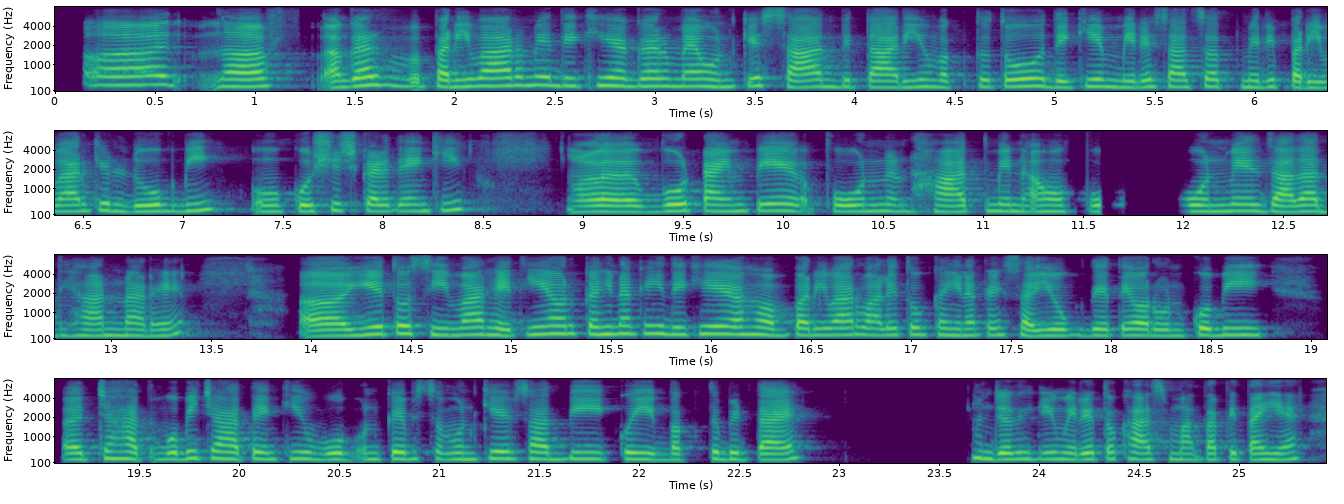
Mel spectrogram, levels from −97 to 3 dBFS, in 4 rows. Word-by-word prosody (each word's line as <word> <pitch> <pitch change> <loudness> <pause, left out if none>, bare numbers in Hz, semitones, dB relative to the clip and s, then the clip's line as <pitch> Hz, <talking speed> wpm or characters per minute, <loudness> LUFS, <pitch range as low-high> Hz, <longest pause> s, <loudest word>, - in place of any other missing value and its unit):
अ, - - -6 0.6
enough 245 +1 +4 0.2
अगर 270 +4 +2
परिवार 265 +4 +4
में 290 0 +1
देखिए 275 +1 0
अगर 260 -1 +2
मैं 255 0 +1
उनके 245 +2 -1
साथ 240 -4 +2
बिता 230 -2 +1
रही 220 +2 -3
हूँ 240 - -3
वक़्त 225 +2 -5
तो 255 +2 +4
देखिए 230 +2 0
मेरे 225 0 -1
साथ-साथ 240 0 -2
मेरे 225 +1 -2
परिवार 215 +1 0
के - - +3
लोग 220 0 +1
भी 240 +3 0 0.4
कोशिश 220 +3 0
करते 220 0 +1
हैं 225 0 -2
कि 255 +3 -4 0.6
अ, 205 0 +4
वो 210 +4 +3
टाइम 225 -1 0
पे 235 0 +2 0.2
फ़ोन 220 0 -1
हाथ 205 0 -1
में 230 0 -1
ना 210 -2 -3
हो, 215 0 +1 0.2
फ़ोन 220 0 -4
में 225 0 0
ज़्यादा 215 0 +3
ध्यान 210 0 -4
ना 215 -1 -1
रहे। 205 +5 -4 0.6
अ, 200 +2 +4
ये 235 +5 +4
तो 275 +1 +4
सीमा 240 -3 0
रहती 235 0 0
है 265 - +3
और 275 0 +2
कहीं 260 0 +3
न 275 - +2
कहीं 275 0 0
देखिए 260 +1 +2 0.3
परिवार 230 +1 +1
वाले 230 -1 -1
तो 245 +1 -2
कहीं 225 -1 -1
न 220 - -1
कहीं 230 +1 -4
सहयोग 210 -1 0
देते 215 0 -1
हैं - - +2
और 210 - +1
उनको 205 +3 +1
भी 235 +1 -1 0.5
चाहत 225 +1 0
वो 225 +1 +1
भी 250 +3 0
चाहते 235 -2 +1
हैं 225 - -2
कि 235 +1 -3
वो 220 -1 +1
उनके 225 +1 +1
सब 230 -2 -8
उनके 230 +2 0
साथ 230 -1 +1
भी 230 -1 0
कोई 225 -1 +3
वक़्त 205 +3 -2
बिताए। 215 +1 +1 0.9
जैसे 230 -2 +1
कि 225 0 -3
मेरे 220 -1 0
तो 225 - -4
खास 220 -2 -2
माता-पिता 210 0 -2
ही 210 0 0
है, 220 +3 -2
230 Hz, 210 wpm, -21 LUFS, 215-245 Hz, 0.9 s, enough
